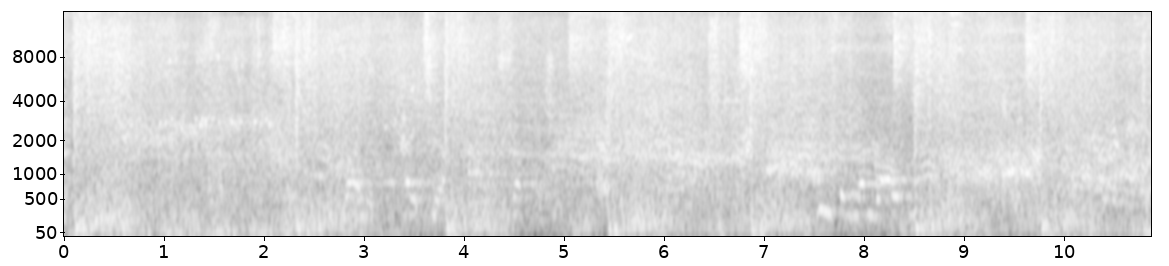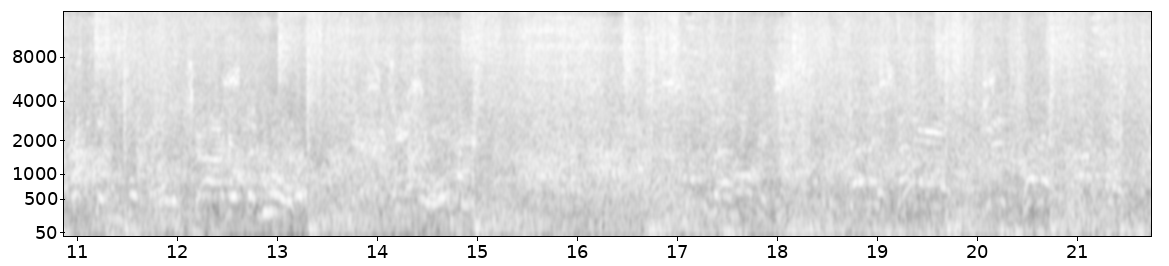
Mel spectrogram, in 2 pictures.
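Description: Monsters snarl and screech.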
